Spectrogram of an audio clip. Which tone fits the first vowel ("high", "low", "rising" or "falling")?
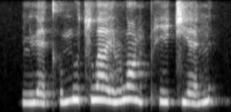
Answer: low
